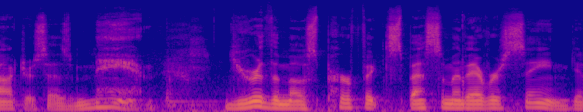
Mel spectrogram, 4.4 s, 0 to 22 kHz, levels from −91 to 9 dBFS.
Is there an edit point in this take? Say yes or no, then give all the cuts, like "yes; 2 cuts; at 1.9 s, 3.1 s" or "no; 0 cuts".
yes; 1 cut; at 3.5 s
